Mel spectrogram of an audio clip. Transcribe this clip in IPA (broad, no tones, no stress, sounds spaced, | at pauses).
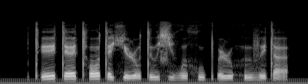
tʼ e t ɛ tʰ ɔ t ɛ ç e ɭ o t ɯ ɕ i v ɤ x u pʼ ɤ ɭ u h ɯ v e t a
